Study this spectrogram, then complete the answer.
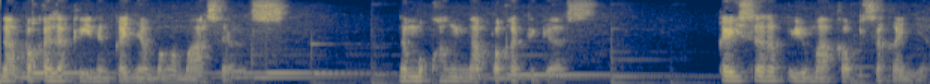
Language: Filipino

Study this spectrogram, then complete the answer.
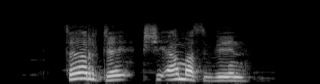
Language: Esperanto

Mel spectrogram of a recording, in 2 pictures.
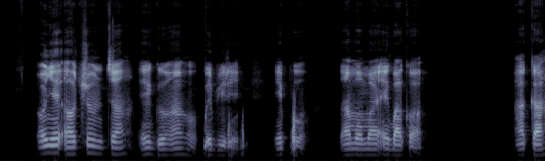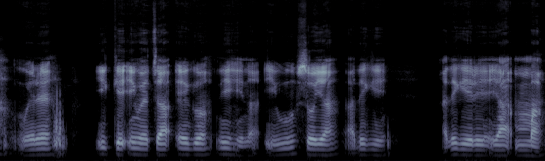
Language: Igbo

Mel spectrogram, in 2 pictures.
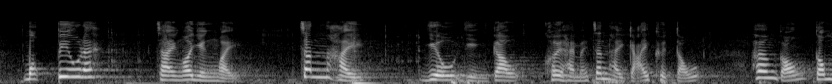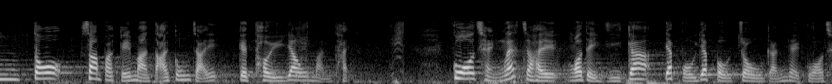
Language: Cantonese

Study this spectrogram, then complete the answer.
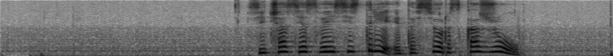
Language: Russian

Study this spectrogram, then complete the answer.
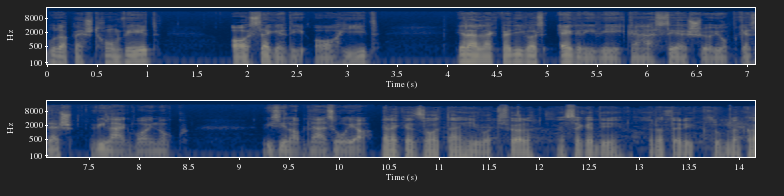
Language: Hungarian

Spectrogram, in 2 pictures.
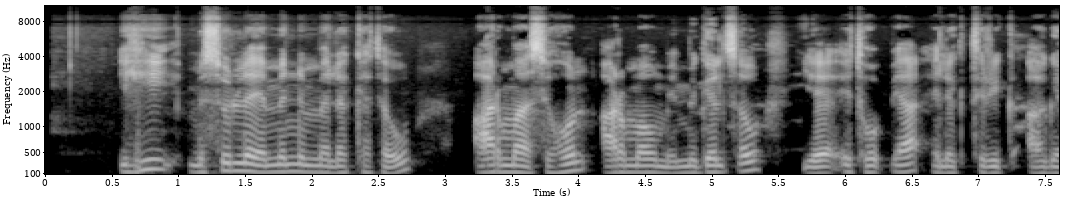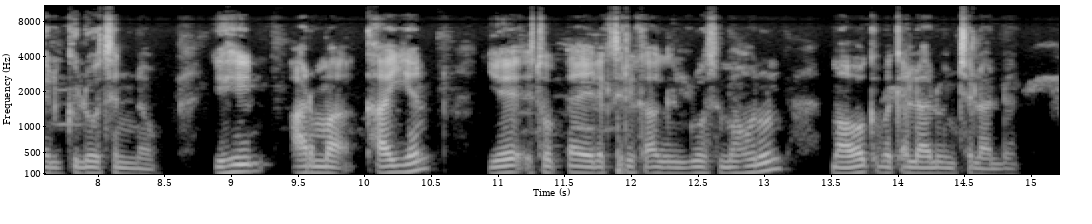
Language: Amharic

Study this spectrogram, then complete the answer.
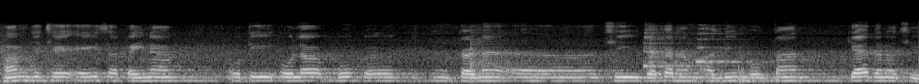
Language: Maithili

